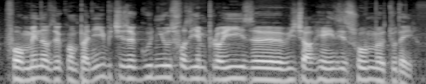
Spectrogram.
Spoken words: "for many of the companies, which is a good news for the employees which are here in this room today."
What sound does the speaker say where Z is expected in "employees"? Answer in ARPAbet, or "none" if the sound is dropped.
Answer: Z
